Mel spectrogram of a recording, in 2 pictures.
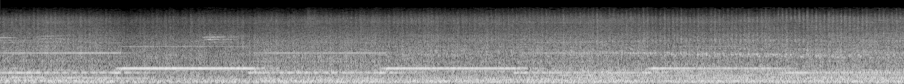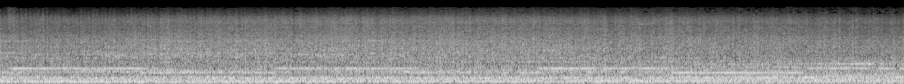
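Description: A diesel locomotive rumbles loudly as it passes close by.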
